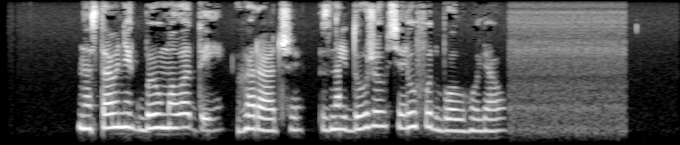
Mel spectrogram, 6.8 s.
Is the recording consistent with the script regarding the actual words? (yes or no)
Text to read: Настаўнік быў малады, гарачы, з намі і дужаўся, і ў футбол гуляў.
no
